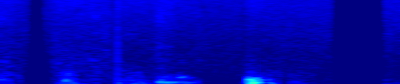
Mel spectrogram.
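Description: Near silence, with three faint, brief low thumps.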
